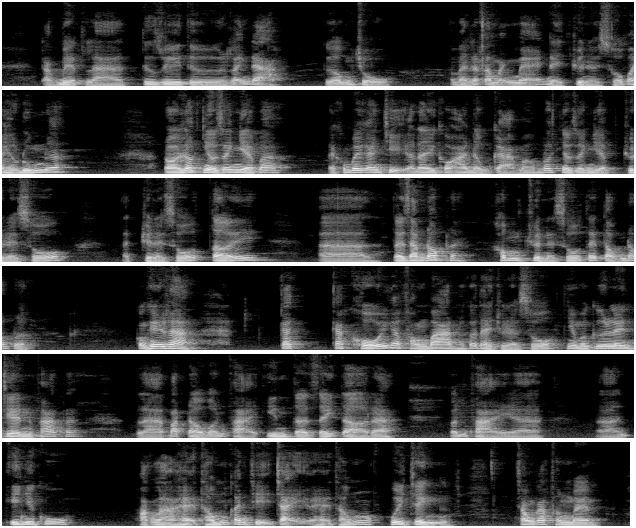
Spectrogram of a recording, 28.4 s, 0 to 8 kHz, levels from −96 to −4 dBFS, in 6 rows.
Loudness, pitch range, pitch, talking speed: -22 LUFS, 110-150 Hz, 130 Hz, 255 wpm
